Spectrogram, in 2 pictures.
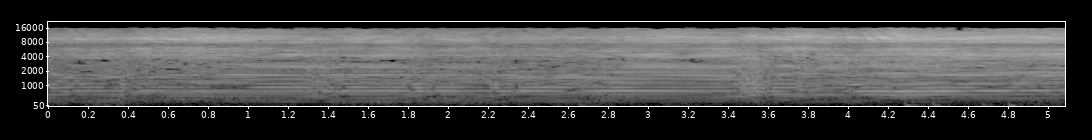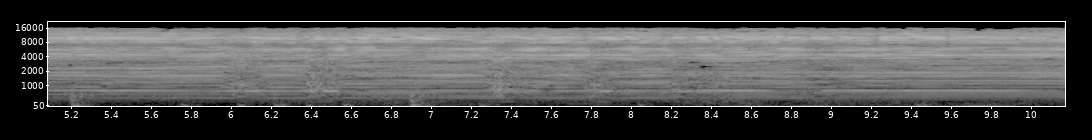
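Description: Wahl cordless electric pet clippers running with a steady buzz, shearing a matted, pelted coat off a Persian cat; the sound gets a little louder about four seconds in.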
